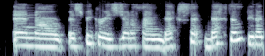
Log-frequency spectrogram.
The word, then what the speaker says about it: Bechtel: And our speaker is Jonathan Bechtel. Did I pronounce it well?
